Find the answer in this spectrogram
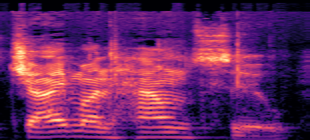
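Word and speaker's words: Djimon Hounsou: dime DJ DJ Aman Hounsou it's hard to pronounce it give me a second okay okay I got it right out it's it's chime on hounsou who played the original Shazam who turned Billy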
